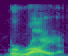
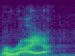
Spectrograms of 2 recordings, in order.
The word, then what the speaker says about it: Mariah: And his wife, Martha, and his mother, Mariah. She had an H at the end, so some people pronounced it Maria. I pronounce it Mariah.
